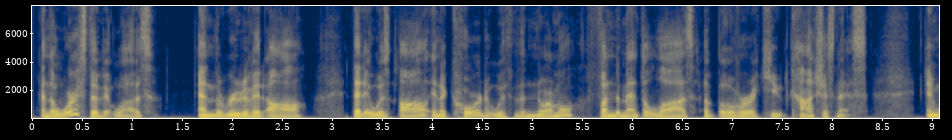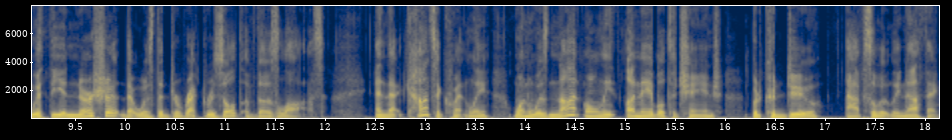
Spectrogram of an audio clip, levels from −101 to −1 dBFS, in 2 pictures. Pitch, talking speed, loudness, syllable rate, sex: 130 Hz, 180 wpm, -21 LUFS, 5.5 syllables/s, male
